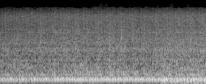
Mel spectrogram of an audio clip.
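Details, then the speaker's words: 1981 Alfa Romeo Spider Veloce, first run in about 8 years, warmed up and idling about 900–1000 rpm, exhaust section missing, temperature mid-gauge; steady, smooth exhaust note with no knocks, healthy idle. "just idling about a thousand maybe 900 rpm right now"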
